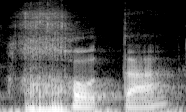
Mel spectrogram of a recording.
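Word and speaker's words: jota: e and j is hota so you're going to be saying it from your throat so it's a pretty rough pronunciation then k is ca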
